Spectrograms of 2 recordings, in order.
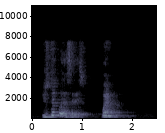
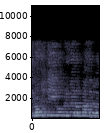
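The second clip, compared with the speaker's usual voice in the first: higher, insisting politely; mock polite young man; 9 semitones higher, 5 dB louder than usual. Young man in the shop insists the pastor go first, higher and polite. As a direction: act the young man courteously waving him on.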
